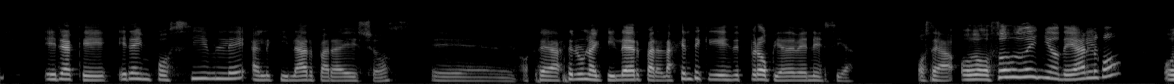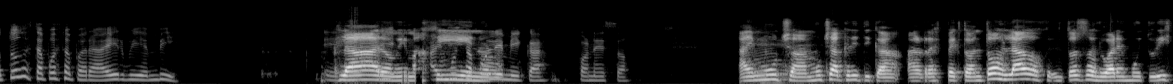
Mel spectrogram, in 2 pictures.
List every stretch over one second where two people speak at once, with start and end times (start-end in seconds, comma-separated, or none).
15.1-16.8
